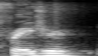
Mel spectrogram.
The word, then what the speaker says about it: Fraser: Is it, oh, so it's pronounced Fraser? – Mm-hmm.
